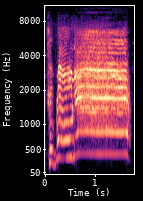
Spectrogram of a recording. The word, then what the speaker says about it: Corona: Corona, Corona, Corona! Corona, Corona, Corona! Corona, Corona, Corona! I love the amo Corona. Corona. Hey, there you go, Tommy. Roll your R's when you say it.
